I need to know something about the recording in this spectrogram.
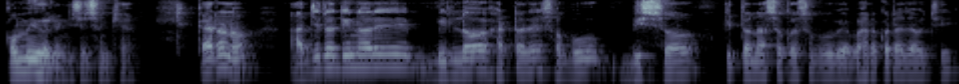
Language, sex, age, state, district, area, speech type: Odia, male, 45-60, Odisha, Bhadrak, rural, spontaneous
